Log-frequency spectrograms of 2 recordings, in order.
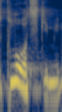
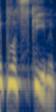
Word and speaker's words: плотскими: Я не мог говорить с вами, братья, как с духовными, но как с плотскими или плотскими, по-разному ударение ставят, да?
